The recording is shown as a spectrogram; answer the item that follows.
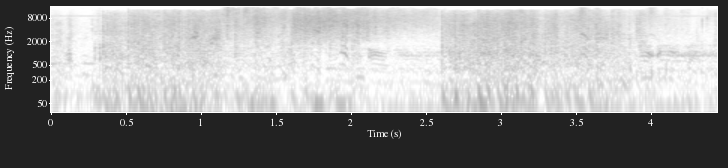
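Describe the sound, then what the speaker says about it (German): Rapid bursts of gunfire in the video game inFamous: Second Son crackle in the distance beneath game sounds, fairly faint with no clear single shots standing out. "Wo kommen denn die Schüsse her?"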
